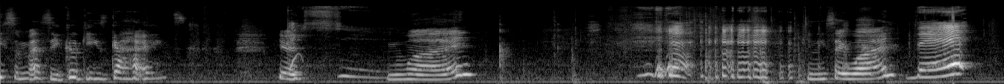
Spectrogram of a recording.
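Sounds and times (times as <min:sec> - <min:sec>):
toddler laughing: 0:06.3 - 0:08.1.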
